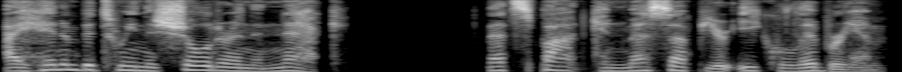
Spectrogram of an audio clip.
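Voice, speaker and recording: A soft-spoken, self-possessed teenage girl fencer from a fantasy audiobook, put on by a male narrator. The voice is raised and slightly musical, recorded dry. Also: a little high, animated, fairly quick, no echo, voice pushed up. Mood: calm, matter-of-fact.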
